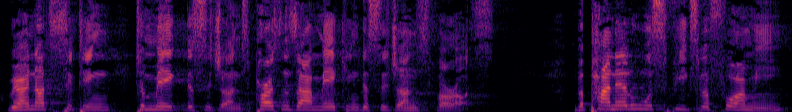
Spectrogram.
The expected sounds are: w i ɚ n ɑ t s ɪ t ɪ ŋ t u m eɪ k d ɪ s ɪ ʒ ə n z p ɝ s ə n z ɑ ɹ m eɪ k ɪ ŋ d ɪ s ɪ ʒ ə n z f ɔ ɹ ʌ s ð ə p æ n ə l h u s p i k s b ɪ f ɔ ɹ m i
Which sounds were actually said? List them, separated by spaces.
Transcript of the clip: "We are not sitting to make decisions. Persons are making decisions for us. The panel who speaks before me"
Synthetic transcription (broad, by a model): w i ɚ n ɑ t s ɪ t ɪ ŋ t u m eɪ k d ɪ s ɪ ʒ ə n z p ɝ s ə n z ɑ ɹ m eɪ k ɪ ŋ d ɪ s ɪ ʒ ə n z f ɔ ɹ ʌ s ð ə p æ n ə l h u s p i k s b ɪ f ɔ ɹ m i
